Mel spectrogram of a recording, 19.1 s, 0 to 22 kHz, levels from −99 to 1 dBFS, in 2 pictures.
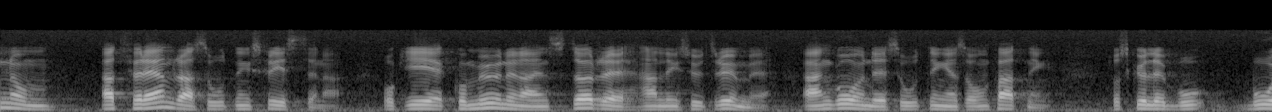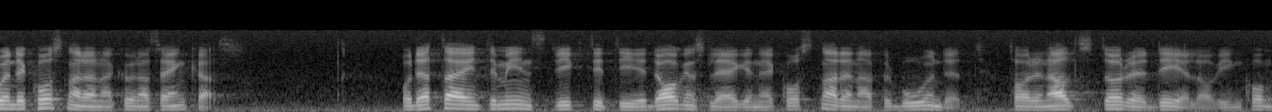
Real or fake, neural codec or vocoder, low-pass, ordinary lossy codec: real; none; 7.2 kHz; none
